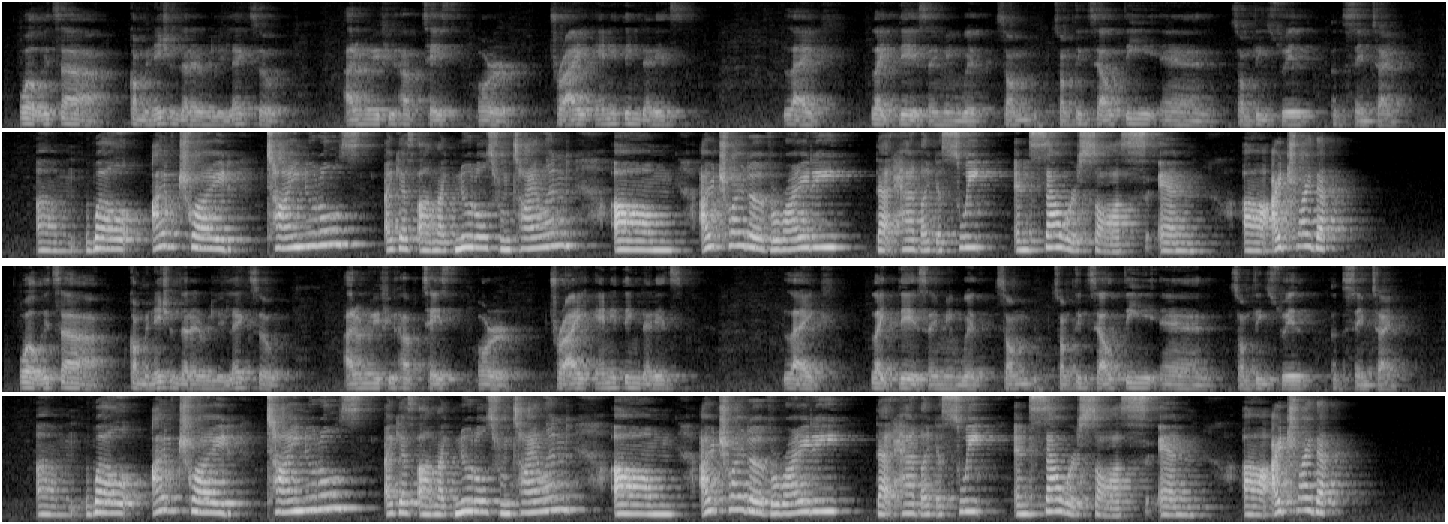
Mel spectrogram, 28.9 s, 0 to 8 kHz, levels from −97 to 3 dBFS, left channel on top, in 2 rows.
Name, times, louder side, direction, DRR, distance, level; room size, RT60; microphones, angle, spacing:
voice 1, 0.2-1.0 1.3-2.8 3.4-4.5 4.8-5.1 5.5-6.8 7.8-8.3 8.7-14.0, right 2 dB, 40° right, 7 dB, 1.9 m, -35 dB
voice 2, 14.8-16.7 17.1-18.0 18.3-22.9 23.2-24.3 24.5-26.4 26.8-27.7, equal, ahead, 4 dB, 1.6 m, -23 dB
17.5 x 15.0 x 5.1 m, 0.66 s
head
